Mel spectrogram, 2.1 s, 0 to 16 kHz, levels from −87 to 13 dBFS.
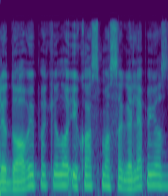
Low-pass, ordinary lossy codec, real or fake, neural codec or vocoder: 10.8 kHz; AAC, 96 kbps; real; none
